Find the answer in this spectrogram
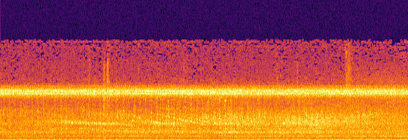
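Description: A train approaching from a distance: a low, steady locomotive rumble that grows slightly louder in the second half.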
